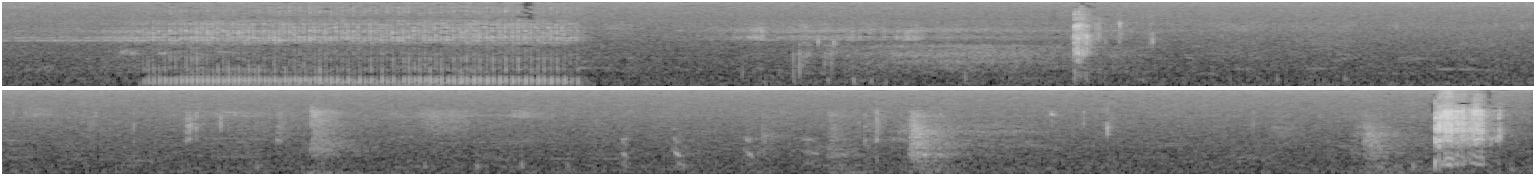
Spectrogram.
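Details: Tyson, an eight-and-a-half-month-old Boxer pup, knocked out asleep on a bed, gives one loud, rough snore lasting about a second and a half, followed by quiet breathing and faint clicks in a small room.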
